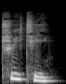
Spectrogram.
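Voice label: "treaty", British English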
